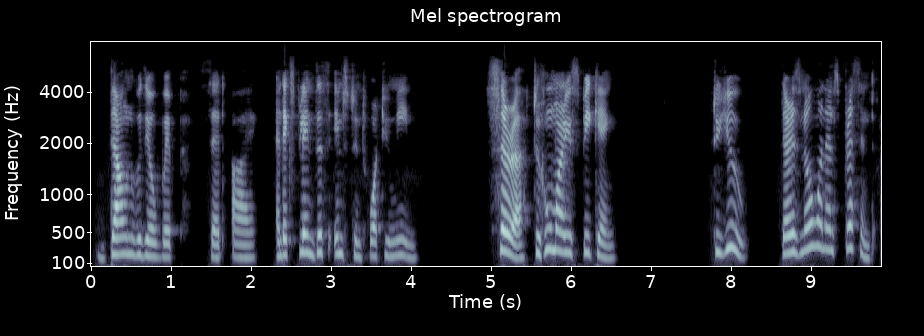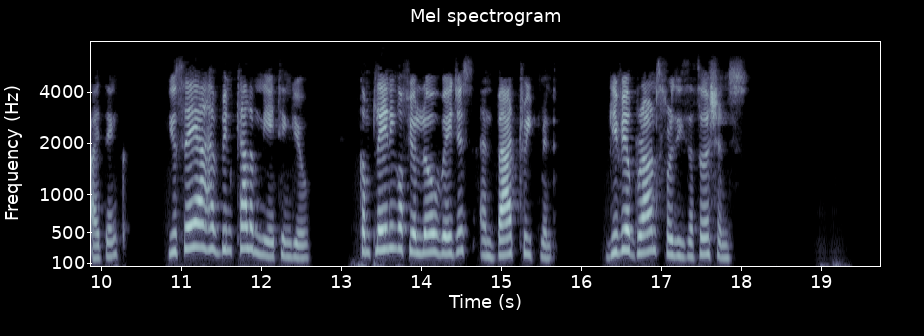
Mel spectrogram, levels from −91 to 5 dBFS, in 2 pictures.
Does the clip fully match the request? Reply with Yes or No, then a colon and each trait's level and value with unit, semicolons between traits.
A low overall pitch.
No: high, 220 Hz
